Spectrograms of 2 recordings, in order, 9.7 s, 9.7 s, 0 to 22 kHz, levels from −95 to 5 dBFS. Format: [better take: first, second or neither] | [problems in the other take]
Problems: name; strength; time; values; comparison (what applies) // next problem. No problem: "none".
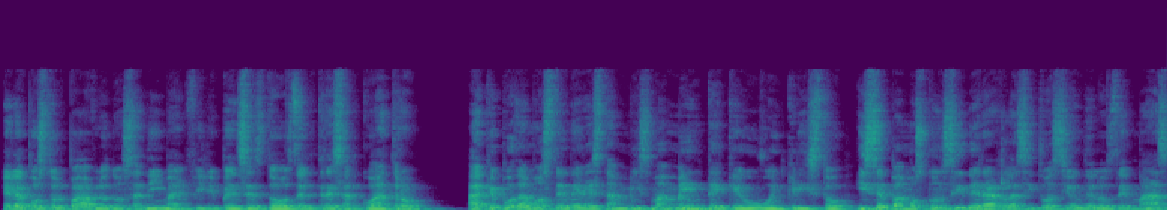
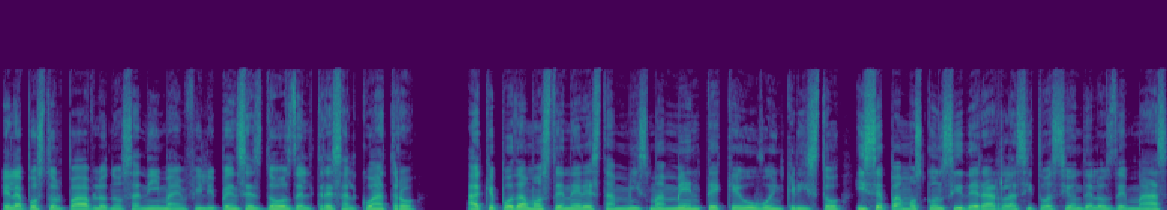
second | off-mic speech; far // room echo; slight; dies away in 0.3 s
